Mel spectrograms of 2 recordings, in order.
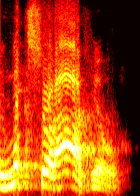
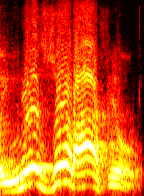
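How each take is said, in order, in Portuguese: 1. O x não é pronunciado como z. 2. O x é pronunciado como z. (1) "Eu vejo muita gente falando inexorável. Não, pessoal" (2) "O X tem som de Z"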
